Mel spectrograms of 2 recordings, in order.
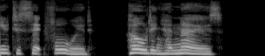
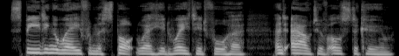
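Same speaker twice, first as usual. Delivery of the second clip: ordinary delivery, nothing marked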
